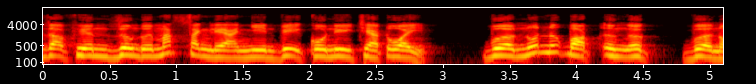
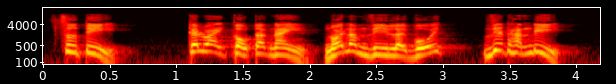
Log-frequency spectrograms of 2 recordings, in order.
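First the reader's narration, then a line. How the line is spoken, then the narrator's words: Young nun, trembling with anger. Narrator (Vietnamese): Tĩnh Thủy Sư Thái còn ít tuổi, hoảng hốt, tức giận phát run nói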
